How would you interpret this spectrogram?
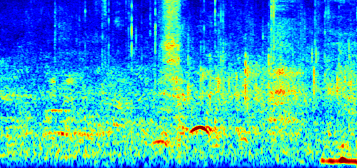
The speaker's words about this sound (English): Wow, I didn't know I'd get a hand clap on that one.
